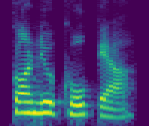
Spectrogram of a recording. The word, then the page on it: cornucopia: Indian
